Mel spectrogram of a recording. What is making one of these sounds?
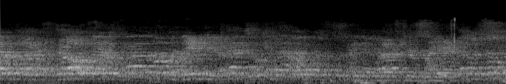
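A man speaks steadily through a microphone in a large chamber.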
